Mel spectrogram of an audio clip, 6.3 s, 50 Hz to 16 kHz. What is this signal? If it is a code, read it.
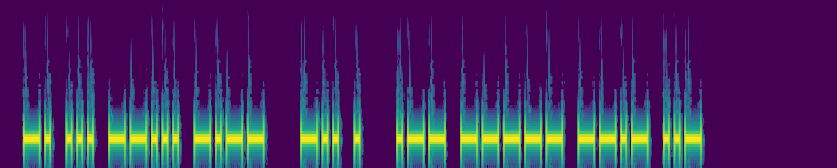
Morse code, heard as a keyed tone, about 32 wpm, 700 Hz. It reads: NS7Y DE W0QU
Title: USA Callsign DE Callsign - 4 Characters - 30wpm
